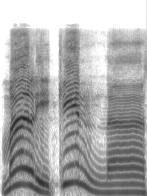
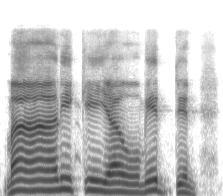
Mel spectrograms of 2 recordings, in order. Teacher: Maknya pendek di sini. Kalau di Fatihah panjang.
